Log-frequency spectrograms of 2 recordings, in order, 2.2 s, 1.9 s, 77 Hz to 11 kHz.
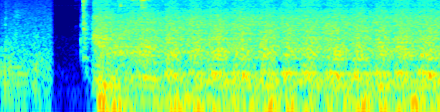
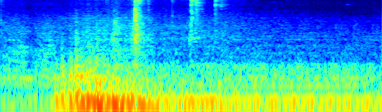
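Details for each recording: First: Mini with recurring hard cold starts, fuel rail pressure test with fuel pump fuse removed: starter churns about three turns a second for several seconds, never catches; cranks without fuel, reproducing the cold-start symptom; starts almost instantly with fuse refitted. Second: Mini cold start at 8°C, battery tested at 540 of 640; quick crank catches in under 2 seconds (versus 2.4 s on an earlier hard start) and settles to a steady, even idle; normal cold start, though intermittent hard cold starting remains undiagnosed.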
